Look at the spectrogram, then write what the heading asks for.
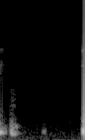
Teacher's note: Aslinya kan kalau kita tidak berhenti kan ilaiya, maka ketika berhenti Ilai. disukun ilai, tetapi ditekan karena ada tasdid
